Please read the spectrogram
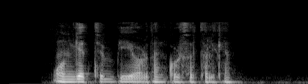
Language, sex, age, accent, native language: Uzbek, male, 12-17, Toshkent shahri, Uzbek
